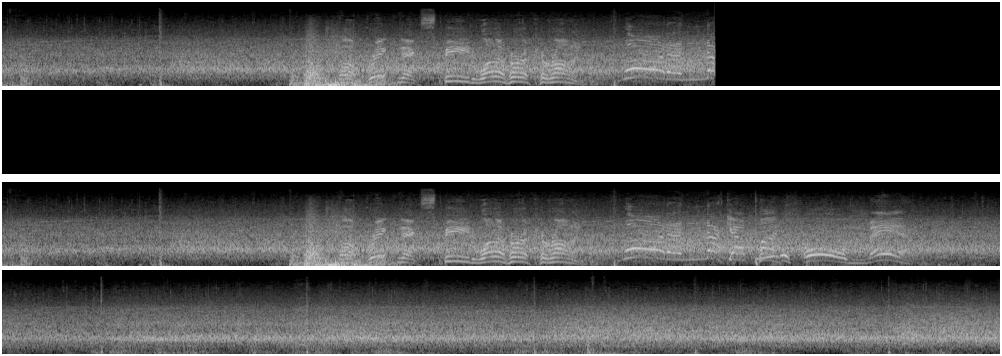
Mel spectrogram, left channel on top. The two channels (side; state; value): left; drops out; at 7.2 s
